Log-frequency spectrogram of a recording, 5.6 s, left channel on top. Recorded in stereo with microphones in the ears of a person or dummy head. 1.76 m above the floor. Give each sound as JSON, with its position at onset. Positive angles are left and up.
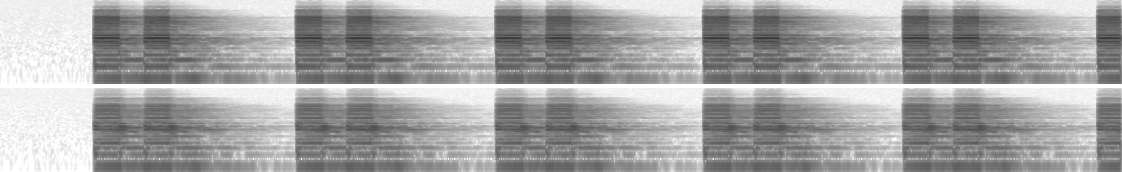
{"t": 0.5, "sound": "an alarm", "side_deg": 20, "distance_m": 1.5}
